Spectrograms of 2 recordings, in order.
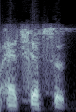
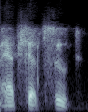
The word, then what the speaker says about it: Hatshepsut: She's actually a Pharaoh, Hatshepsut, or Hatshepsut, depending on how you want to pronounce it.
